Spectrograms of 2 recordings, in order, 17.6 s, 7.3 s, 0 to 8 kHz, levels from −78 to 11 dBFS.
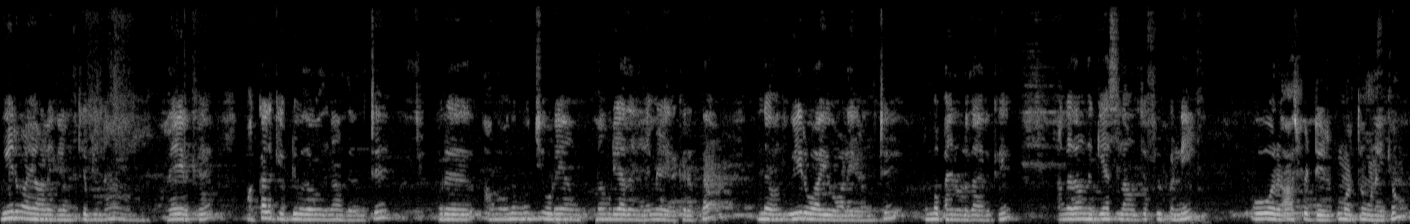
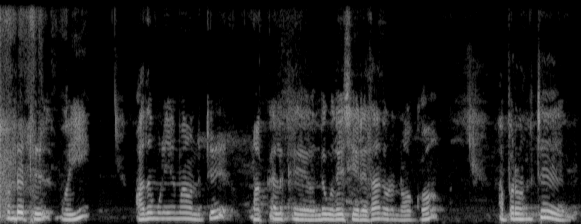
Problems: background conversations at intervals, low volume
